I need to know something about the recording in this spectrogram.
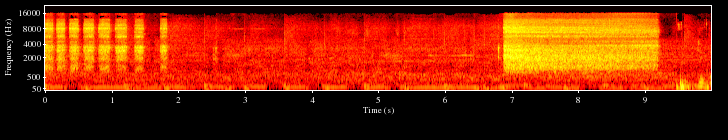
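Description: A quick run of about five brush-like strokes a second for the first two seconds. Near the end comes a loud, steady hiss of compressed air lasting about two seconds, from the tire changer's pneumatic system. Background music with a low beat plays throughout.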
